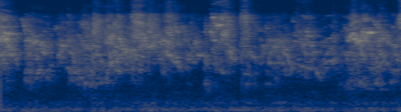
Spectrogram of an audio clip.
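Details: Budgies chatter in a dense wall of high chirps and warbling twitters, swelling and dipping in loudness, with a brighter burst at the end.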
